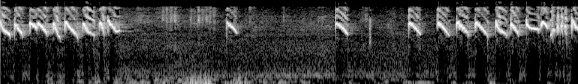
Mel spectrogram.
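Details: White-eye in 'nembak' style, a lure to prompt singing: a quick series of about eight high falling whistles, a quiet gap with a soft rustle, then another rapid run of thin downslurred notes.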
